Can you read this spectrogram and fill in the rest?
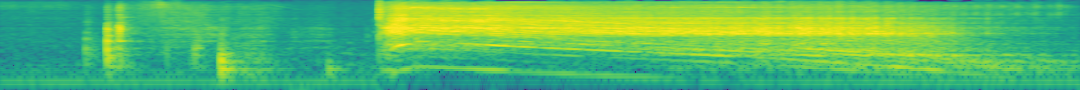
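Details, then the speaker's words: Flea-market power tool plugged into a shop outlet; it spins up loud and harsh with a rough whirring whine, then winds down; owner hears nasty bearing noises, unconfirmed. "sounds horrible loud nasty bearing noises and that thing that's going to need some attention"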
